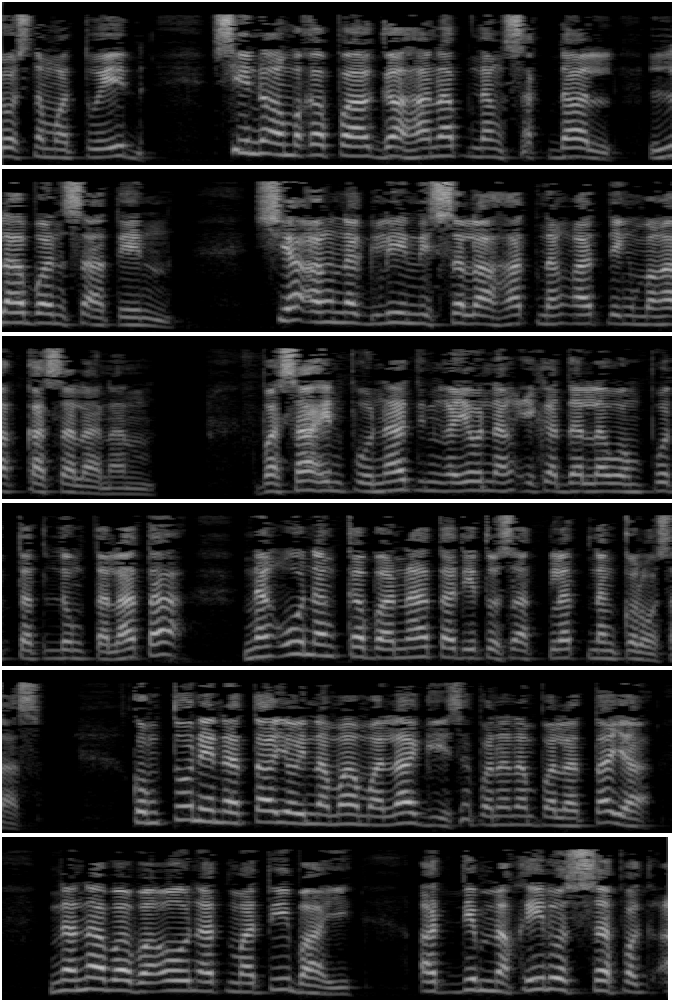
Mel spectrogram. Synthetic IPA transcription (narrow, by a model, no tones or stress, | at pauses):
osnɐmɐat̪ʊwɪd̪̚ | siːnoɐŋmɐkapaɡaɦanap̚nɐŋsɐk̚d̪alː | aːbansɐʔaːt̪ɪn | saʔɐŋnɐɡliːnɪsːɐlɐɦat̪̚nɐŋʔaːt̪ɪŋmɐŋakɐsɐlaːnɐ̰n | bɐsaːhɪnpʊnaːt̪ɪnŋɐjo̞nɐŋɪkɐd̪ɐlɐwampot̪ːɐt̪loŋt̪ɐlaːt̪aʔ | nɐŋʔuːnɐŋkɐbɐnaːt̪ad̪iːt̪o̞sɐːklat̪̚nɐŋkolosa̰s | kʊŋt̪uːnɐjnɐt̪aːjoɐjnɐmaːmɐlaːɡɪsɐpɐnɐnampɐlɐt̪aːja | nɐnɐbabaʔonɐt̪̚mɐt̪iːbaj | ʔɐt̪̚d̪ɪmːɐkilosːɐpɐɡ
